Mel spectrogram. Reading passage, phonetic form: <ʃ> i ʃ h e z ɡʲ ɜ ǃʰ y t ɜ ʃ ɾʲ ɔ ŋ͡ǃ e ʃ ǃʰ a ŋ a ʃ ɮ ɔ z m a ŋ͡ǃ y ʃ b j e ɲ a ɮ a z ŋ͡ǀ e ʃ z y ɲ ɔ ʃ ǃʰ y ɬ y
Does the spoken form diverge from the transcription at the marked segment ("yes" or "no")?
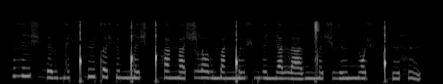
yes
